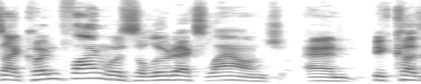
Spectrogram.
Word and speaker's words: Ludex: pronunciation is Ludex.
